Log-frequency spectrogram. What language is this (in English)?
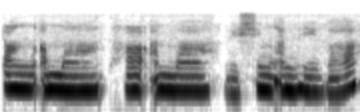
Manipuri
